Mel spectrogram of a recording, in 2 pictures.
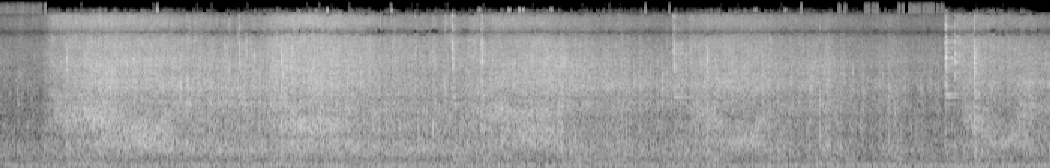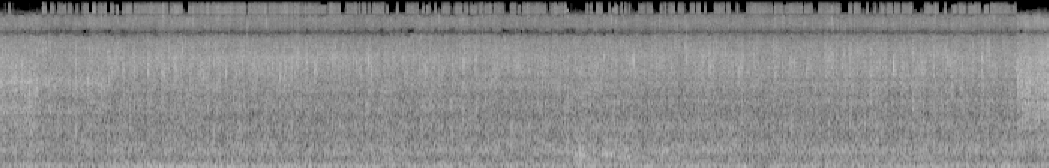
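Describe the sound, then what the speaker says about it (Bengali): Mutton being browned slowly on low heat in a pan without added water, a soft continuous sizzle and bubbling, quiet and close with no talking. "এবার আস্তে আস্তে আমরা হালকা আঁচে কষে নেব।"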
